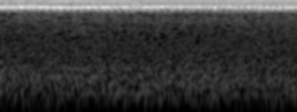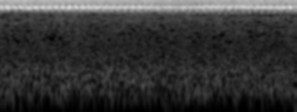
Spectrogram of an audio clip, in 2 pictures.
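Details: A nocturnal chorus of crickets under a starry night sky: a sustained, high, rapidly pulsing trill that barely varies, over a quiet background hum.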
